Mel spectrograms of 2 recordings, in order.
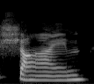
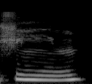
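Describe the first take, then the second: First: It is one syllable rhyming with line. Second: It is one syllable with a long ee vowel. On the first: "some people say shine" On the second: "some people say sheen"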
